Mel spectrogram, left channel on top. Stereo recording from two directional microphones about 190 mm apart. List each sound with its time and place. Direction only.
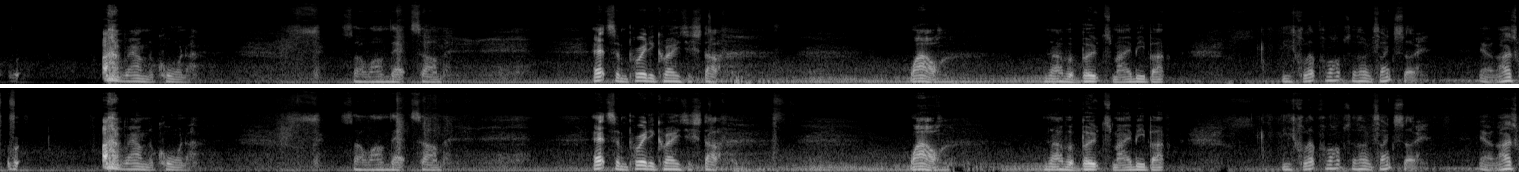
1.0 s speech: centre (ahead or behind)
3.6 s speech: 15° left (ahead or behind)
4.2 s vehicle: 20° left (ahead or behind)
5.9 s speech: centre (ahead or behind)
8.0 s a sound: 5° left (ahead or behind)
9.1 s speech: 5° left (ahead or behind)
10.5 s speech: centre (ahead or behind)
12.8 s speech: 10° left (ahead or behind)
14.8 s speech: 5° left (ahead or behind)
